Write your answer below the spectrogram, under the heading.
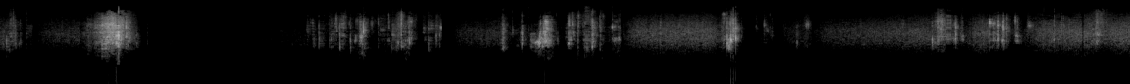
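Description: Ingredients going into a stainless steel stockpot of water: bursts of rattling as dried spices drop in, then a steady hiss of dark soy sauce pouring, and a spoon stirring in salt near the end. The sound is thin and tinny, with no low end.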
